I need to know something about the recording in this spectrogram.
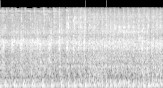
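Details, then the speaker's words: Honda Revo FI fuel-injected motorcycle that would not run, injector replaced, after adjusting idle/throttle position: steady, even single-cylinder beat, no stumbling (brebet) or misfire, engine pull now matches throttle; normal running. "nah ini udah sesuai jadi tarikan mesin dengan gas itu sesuai"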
